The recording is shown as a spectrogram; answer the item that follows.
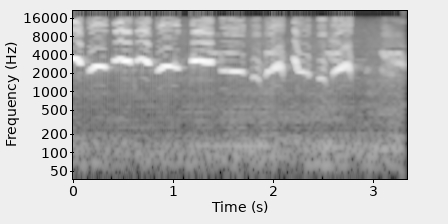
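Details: Loud clear song from a caged Chinese hwamei, praised as diligent and fine-voiced: a series of pure, level and gently falling whistled notes, then sharper rising and falling slurs near the end.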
